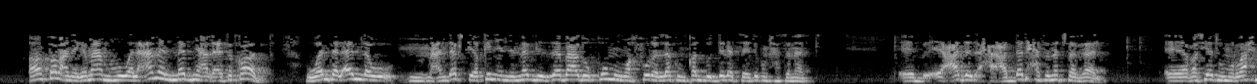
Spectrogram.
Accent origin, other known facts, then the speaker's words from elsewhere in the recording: Egypt; من الفوائد في بعض الكلمات عندنا في مصر يقول لك أنا عملت كذا والباقي على ربنا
